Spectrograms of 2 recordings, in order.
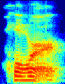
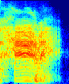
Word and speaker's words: horror: a real horror movie guy but there it's pronounced horror you're a voice artist it's not har Hara har mov come on I gotta go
